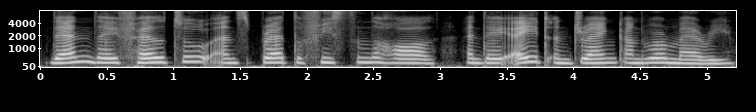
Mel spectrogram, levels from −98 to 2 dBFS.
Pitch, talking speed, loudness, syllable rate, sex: 230 Hz, 220 wpm, -17 LUFS, 4.5 syllables/s, female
